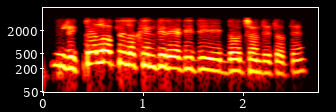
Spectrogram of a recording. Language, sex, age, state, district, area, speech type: Odia, male, 45-60, Odisha, Nabarangpur, rural, conversation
